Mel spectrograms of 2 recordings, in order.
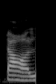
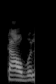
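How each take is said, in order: First: The word is said as one syllable. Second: The word is said as two syllables. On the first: The speaker calls it right. "टाल है" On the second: The speaker calls it wrong. "नहीं होता"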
